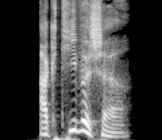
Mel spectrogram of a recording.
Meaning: inflection of aktivisch: 1. strong/mixed nominative masculine singular 2. strong genitive/dative feminine singular 3. strong genitive plural
- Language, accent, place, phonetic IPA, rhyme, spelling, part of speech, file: German, Germany, Berlin, [akˈtiːvɪʃɐ], -iːvɪʃɐ, aktivischer, adjective, De-aktivischer.ogg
